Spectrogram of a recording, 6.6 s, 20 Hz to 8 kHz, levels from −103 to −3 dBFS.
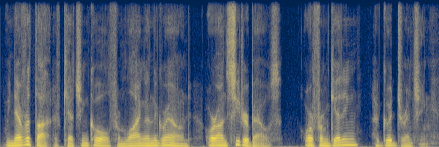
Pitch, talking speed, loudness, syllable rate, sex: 120 Hz, 190 wpm, -18 LUFS, 4.9 syllables/s, male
